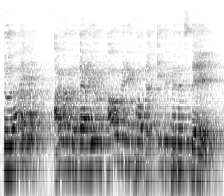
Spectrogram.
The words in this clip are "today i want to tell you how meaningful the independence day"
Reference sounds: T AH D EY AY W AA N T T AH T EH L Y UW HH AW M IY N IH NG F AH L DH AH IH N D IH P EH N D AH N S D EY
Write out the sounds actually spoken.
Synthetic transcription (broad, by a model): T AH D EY AY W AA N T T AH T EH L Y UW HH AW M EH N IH F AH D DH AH IH N D IH P EH N D AH N S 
